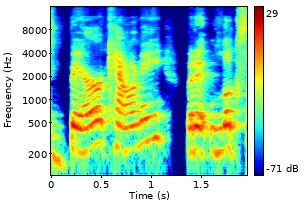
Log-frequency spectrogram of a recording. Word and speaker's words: Bexar: Her It's Bear County, but it looks like Bexar. It's like b e x a r, but they pronounce it Bear County, um which encompasses San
